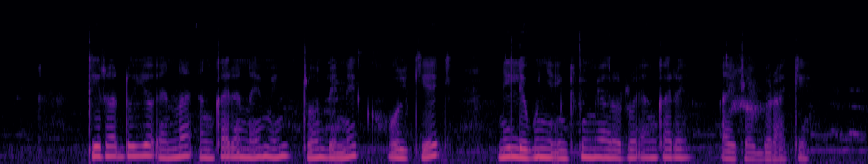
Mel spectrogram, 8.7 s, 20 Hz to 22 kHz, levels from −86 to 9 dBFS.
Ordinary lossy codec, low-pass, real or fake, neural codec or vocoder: none; none; fake; vocoder, 44.1 kHz, 128 mel bands every 512 samples, BigVGAN v2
